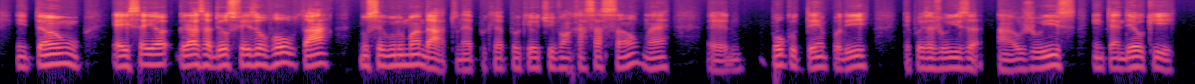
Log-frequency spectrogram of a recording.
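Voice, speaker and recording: Against a silent background in a very clean recording, a man speaks with a normal speaking voice, at a moderate pace and fairly low pitch. The sound is dry and close with no echo, and his intonation stays fairly even. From Brazil, Mato Grosso do Sul (São Gabriel do Oeste). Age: 40s. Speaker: city councillor. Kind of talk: casual interview.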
